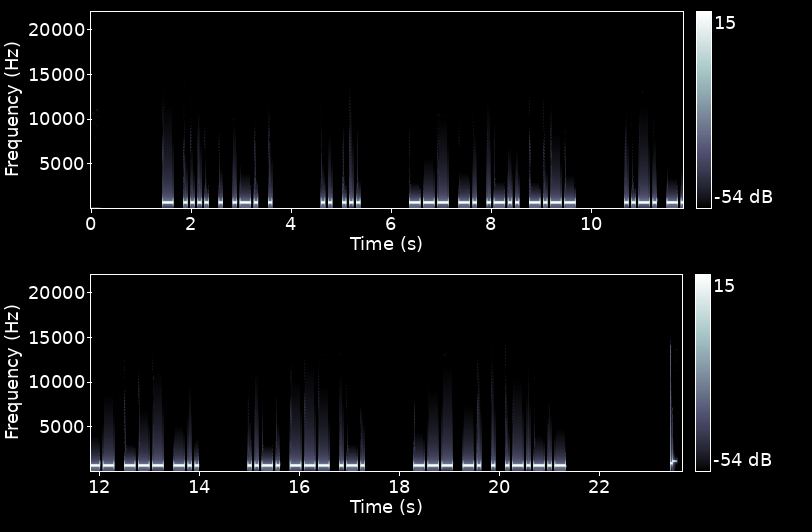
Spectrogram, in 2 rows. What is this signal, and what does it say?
Morse code, heard as a keyed tone, about 17 wpm, 700 Hz. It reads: THERE IS ONLY FOOD FOR ONE.
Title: 2x Word-Spacing - Sentences from Top 300 Words - 17wpm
